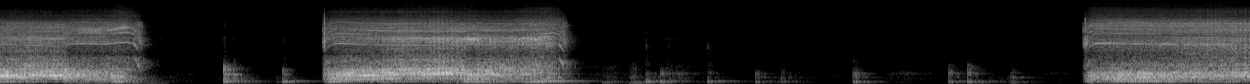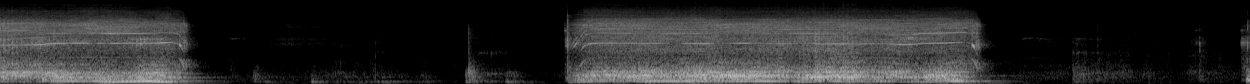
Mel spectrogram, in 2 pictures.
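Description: A power drill drills out pop rivets during a horse trailer renovation, whining loudly in four bursts of two to four seconds each, with brief pauses and small clatters between them.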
